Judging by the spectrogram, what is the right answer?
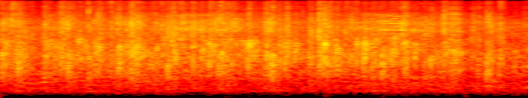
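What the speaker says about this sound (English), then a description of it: "Give them a great big round of applause." Sustained applause from the ringside crowd at a county fair swine show, honoring the livestock division winners; steady, dense clapping with no voices over it.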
